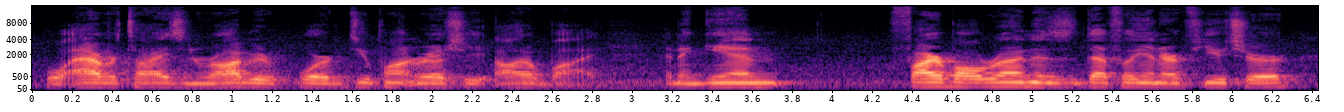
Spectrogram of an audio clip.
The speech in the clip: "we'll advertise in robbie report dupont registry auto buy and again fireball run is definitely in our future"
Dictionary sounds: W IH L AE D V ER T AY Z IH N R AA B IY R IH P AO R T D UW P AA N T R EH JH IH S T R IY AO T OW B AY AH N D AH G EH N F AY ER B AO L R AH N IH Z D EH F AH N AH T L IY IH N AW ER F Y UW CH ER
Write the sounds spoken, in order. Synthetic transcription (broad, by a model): W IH L AE D V ER T AY Z IH N R AA B IY R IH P AO R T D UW P AA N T R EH SH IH T AO T OW B AY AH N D AH G EH N F AY ER B AO L R AH N IH Z D EH F AH N AH T L IY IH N AW ER F Y UW CH ER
